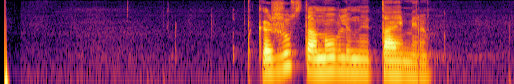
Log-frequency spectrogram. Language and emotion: Russian, neutral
